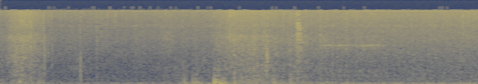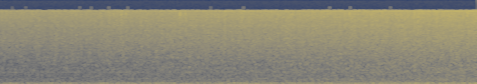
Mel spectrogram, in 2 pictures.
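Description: Steady low rumble of wind and vehicle engine noise, with a brief faint tone and a few knocks; no animal voice stands out.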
